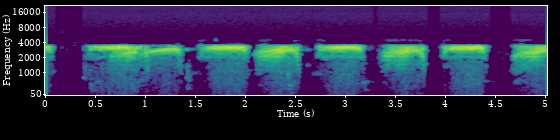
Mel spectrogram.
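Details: Owlets at a nest box at night in June, landing at the house: a series of eight harsh, breathy hissing screeches, each about half a second long, coming roughly every two-thirds of a second with brief silent gaps.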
